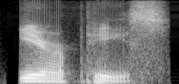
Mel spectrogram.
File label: "earpiece", American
